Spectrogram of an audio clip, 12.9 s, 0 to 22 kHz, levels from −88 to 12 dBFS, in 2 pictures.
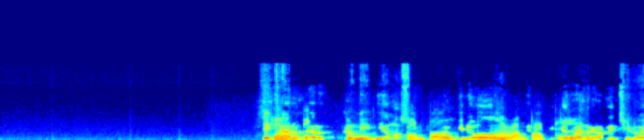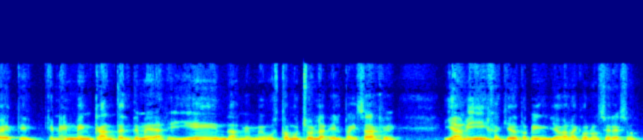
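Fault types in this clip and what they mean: Speech suppressed in double talk: the speech gets pushed down in four patches, at 3.03 to 3.48 s, 3.76 to 4.14 s, 4.37 to 4.87 s and 5.09 to 6.23 s. The deepest dips range from roughly 10 dB to around 30 dB, and the last one holds for about a second. That's likely an echo canceller that couldn't tell this talker apart from the far end's echo while both sides were talking, so it turned everything down.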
